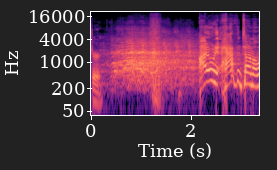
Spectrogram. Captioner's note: audience laughing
